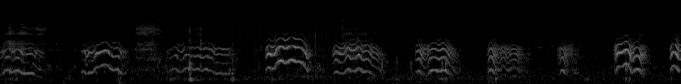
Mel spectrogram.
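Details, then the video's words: One-week-old Pekingese puppies in Tallinn, Estonia: thin, high, arched squeaks and whines, about ten short cries scattered irregularly, some faint, against a soft background hiss. "Pekingese puppies 1 week old"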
